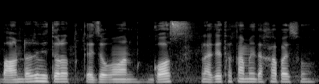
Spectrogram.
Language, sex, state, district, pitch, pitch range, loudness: Assamese, male, Assam, Sonitpur, 125 Hz, 115-130 Hz, -20 LUFS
